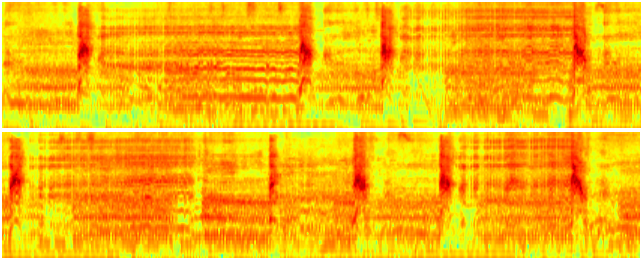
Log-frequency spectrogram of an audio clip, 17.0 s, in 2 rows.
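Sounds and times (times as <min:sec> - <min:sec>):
dog howling: 0:01.0 - 0:04.3
dog yipping: 0:03.9 - 0:04.2, 0:07.5 - 0:07.8.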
